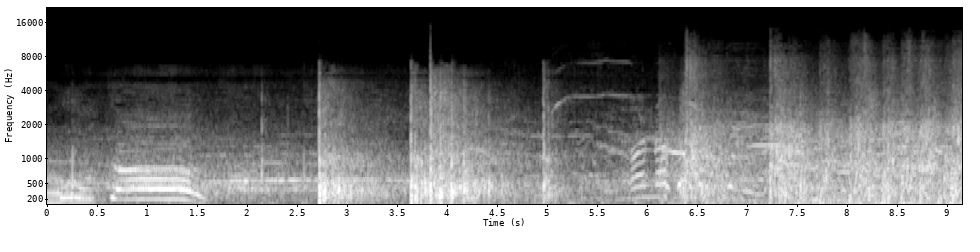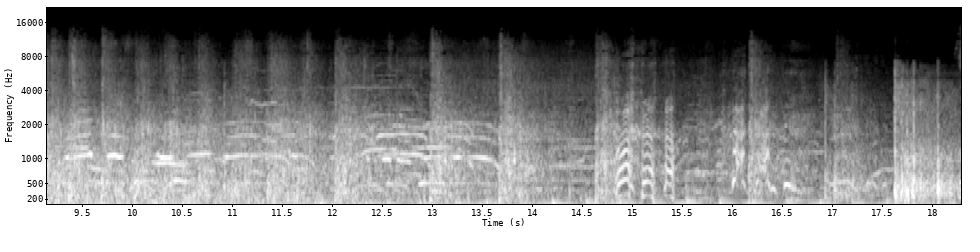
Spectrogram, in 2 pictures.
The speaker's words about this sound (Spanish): El sonido de los tiros coincide con este otro video grabado desde la calle 187. En menos de dos minutos se escuchan al menos 31 disparos.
